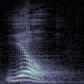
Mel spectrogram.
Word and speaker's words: Joel: And so the way you would pronounce his name in Hebrew, Joel, would be Yol.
